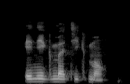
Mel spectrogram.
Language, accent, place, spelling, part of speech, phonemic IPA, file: French, France, Lyon, ænigmatiquement, adverb, /e.niɡ.ma.tik.mɑ̃/, LL-Q150 (fra)-ænigmatiquement.wav
- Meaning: obsolete form of énigmatiquement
